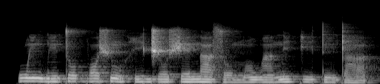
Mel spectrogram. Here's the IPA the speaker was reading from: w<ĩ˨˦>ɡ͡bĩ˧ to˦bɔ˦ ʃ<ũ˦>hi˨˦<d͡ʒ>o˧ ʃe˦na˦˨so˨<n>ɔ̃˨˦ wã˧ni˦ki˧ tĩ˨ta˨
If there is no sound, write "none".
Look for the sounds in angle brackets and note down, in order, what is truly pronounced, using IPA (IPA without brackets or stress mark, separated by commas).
ĩ˦, ũ˦˨, d͡ʒ, m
